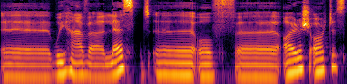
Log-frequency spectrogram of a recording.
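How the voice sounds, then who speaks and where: A woman speaks with an Arabic accent in a dark, mellow tone with ordinary pitch variation. The recording is very clean, with a silent background. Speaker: activist, solidarity committee chair. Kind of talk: interview. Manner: hesitant, many fillers.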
